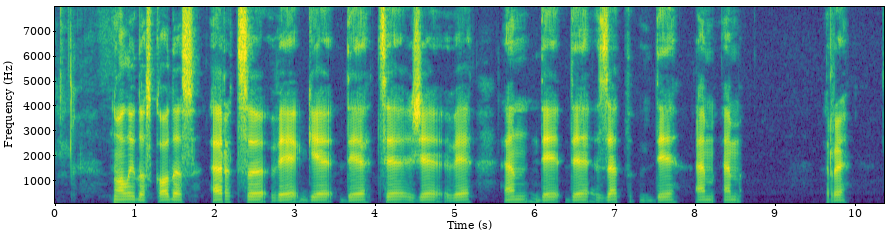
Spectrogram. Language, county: Lithuanian, Kaunas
